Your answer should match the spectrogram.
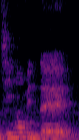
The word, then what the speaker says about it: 게놈: 그냥 저기 게놈 합시다. 사실 영어로는 지놈인데 원래 저 영어도 지들 읽고 싶은 대로 읽고 원문 발음 안 살리잖아. 원래는 게놈이죠. Copying in our body.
